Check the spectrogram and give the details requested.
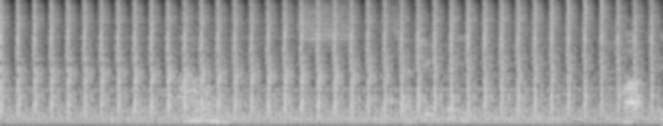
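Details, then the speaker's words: Shockwave therapy handpiece on the upper back near the upper corner of the scapula, with a trigger point referring pain; the patient describes a deep ache and deep percussive feeling. Rapid, regular percussive clicks, about sixteen per second. "like when you hit a really good spot it's a deep ache but but it's just like a the rest of it's like a a deep percussive feeling"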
